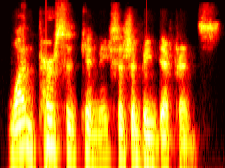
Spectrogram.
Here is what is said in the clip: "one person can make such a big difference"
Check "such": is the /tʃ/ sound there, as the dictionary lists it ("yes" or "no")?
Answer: yes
